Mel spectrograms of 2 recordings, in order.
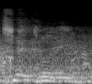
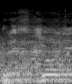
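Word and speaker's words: Très Jolie: Tre Jolie. Kahapon, Tres Jolie ang basa ko.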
